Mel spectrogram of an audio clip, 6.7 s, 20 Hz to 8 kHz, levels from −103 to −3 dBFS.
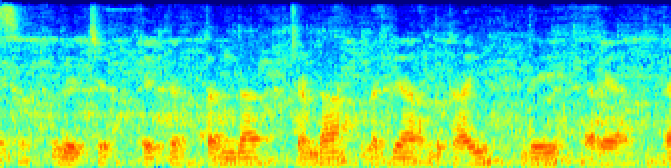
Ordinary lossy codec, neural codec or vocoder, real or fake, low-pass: none; none; real; 7.2 kHz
